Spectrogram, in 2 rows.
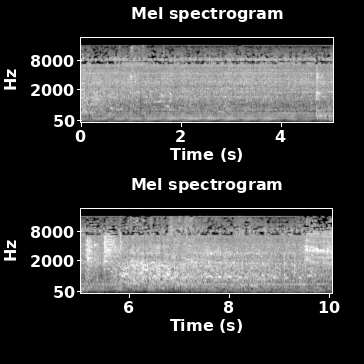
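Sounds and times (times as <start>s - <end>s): electric drill boring through plaster: 9.5s - 10.0s.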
